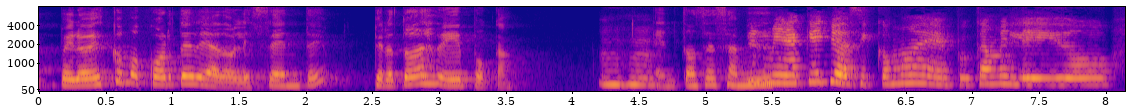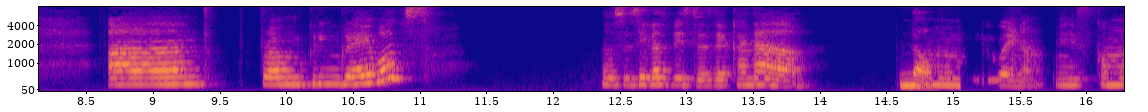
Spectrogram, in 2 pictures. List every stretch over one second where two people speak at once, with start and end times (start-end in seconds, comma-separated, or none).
none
